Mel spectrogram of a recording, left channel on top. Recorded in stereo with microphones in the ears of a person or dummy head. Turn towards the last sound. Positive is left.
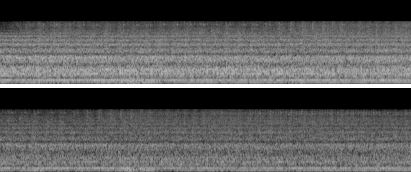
turn(degrees=30)  # may be behind; listen again after turning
